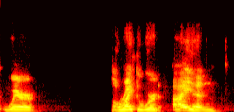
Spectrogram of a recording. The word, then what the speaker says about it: ayin: i'll write the word ayan it's pronounced as if it was a y i n but i spell it with an o y i n not because it's pronounced oyen but because it's the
